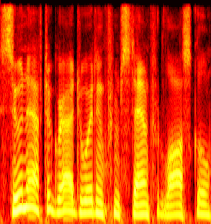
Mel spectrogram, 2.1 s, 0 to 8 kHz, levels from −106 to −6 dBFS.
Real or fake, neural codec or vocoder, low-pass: real; none; 7.2 kHz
